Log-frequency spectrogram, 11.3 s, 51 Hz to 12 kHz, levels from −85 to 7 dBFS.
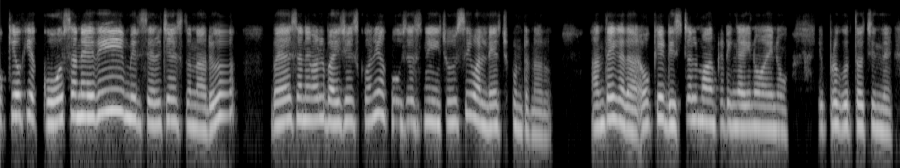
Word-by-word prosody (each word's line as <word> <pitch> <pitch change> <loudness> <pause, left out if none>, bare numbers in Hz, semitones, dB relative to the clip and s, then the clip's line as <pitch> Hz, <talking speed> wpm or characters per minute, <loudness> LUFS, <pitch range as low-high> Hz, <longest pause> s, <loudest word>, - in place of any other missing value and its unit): Okay. 235 +4 -3
Okay. 275 0 0 0.2
కోర్సనేదీ 270 +5 +5 0.3
మీరు 250 -4 +1
cell 215 -1 -1
చేస్తున్నారు. 205 -4 -1 0.7
Buyers 235 +4 +1
అనే 245 0 +1
వాళ్ళు, 250 +1 -1
బయ్ 220 0 +2
జేసుకొని, 235 +3 -3
ఆ - - -8
కోర్సెస్‌ని 230 +1 -3 0.2
చూసి, 225 +4 -3
వాళ్ళు 225 -4 0
నేర్చుకుంటున్నారు. 180 -6 -6 0.6
అంతే 215 +5 +4
గదా! 195 -5 +2 0.2
Okay. 220 +5 -1
Digital 240 +5 -1
marketing. 215 -2 -2
I - - 0
know. 200 - -1
I - - 0
know. 185 - -7 0.5
ఇప్పుడు 205 +2 -3
గుర్తొచ్చింది. 190 -3 -2
220 Hz, 145 wpm, -20 LUFS, 200-245 Hz, 0.7 s, కోర్సనేదీ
